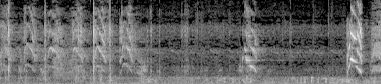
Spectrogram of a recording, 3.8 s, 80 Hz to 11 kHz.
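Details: Free-living Indian ringneck parakeets feeding on soaked rice and corn at 6:30 on a March morning; a rapid series of harsh, rising-falling screeches, then a pause and two more sharp squawks against a quiet background.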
